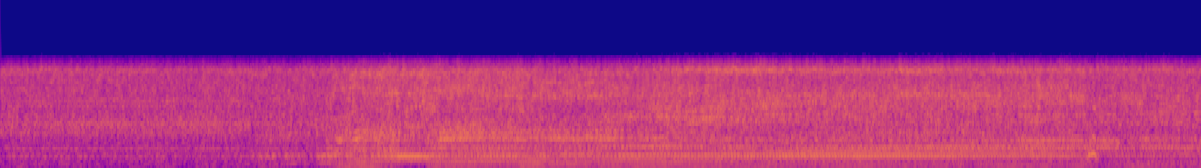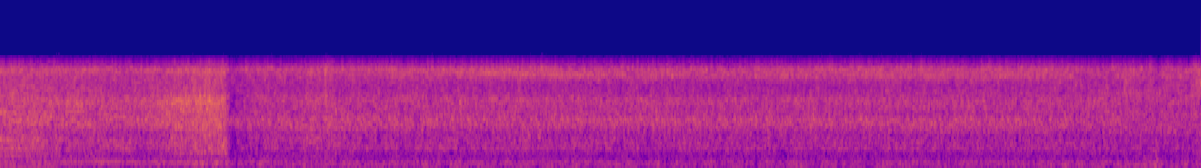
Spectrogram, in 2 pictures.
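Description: Massey Ferguson tractor's diesel engine pulling a grain trailer through stubble. A few seconds in, the engine note dips and climbs back, then holds high and steady. Partway through it cuts off suddenly, leaving a lower, steady rumble.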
